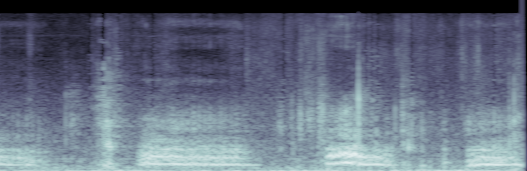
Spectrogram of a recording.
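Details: Oscar, a spoiled Rat Terrier dog, indoors reacting to a new toy and ignoring his favourite one: low rumbling growls in sustained bursts of about a second, separated by short pauses, with a louder, rougher middle burst.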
